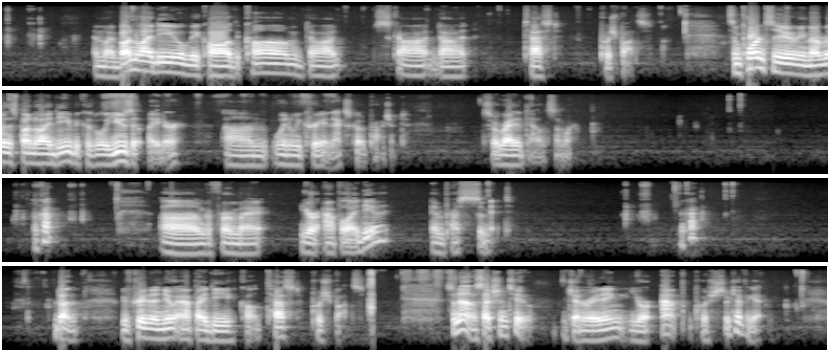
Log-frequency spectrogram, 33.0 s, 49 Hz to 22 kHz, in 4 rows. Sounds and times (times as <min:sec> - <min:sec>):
Speech: 0:00.9 - 0:06.6, 0:07.2 - 0:12.4, 0:13.1 - 0:14.1, 0:16.8 - 0:17.2, 0:18.1 - 0:21.7, 0:23.3 - 0:23.6, 0:25.3 - 0:28.5, 0:29.2 - 0:32.5.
